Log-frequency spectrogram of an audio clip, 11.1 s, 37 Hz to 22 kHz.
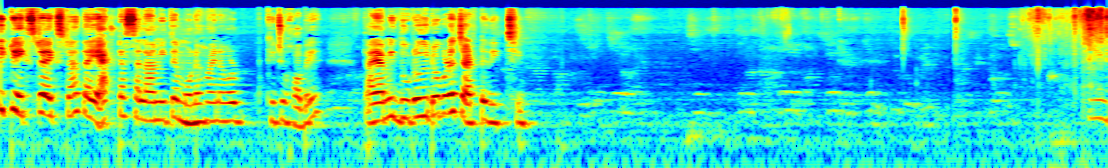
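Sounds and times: plastic wrapper crinkling: 0:10.1 - 0:11.0.

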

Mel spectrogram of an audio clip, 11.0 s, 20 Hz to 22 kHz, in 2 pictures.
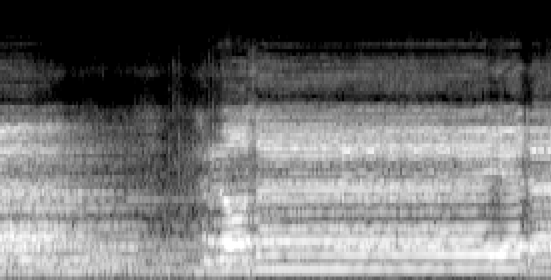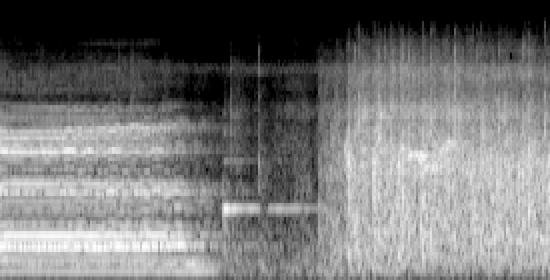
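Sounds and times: two men singing a folk song: 0:00.0 - 0:07.7.

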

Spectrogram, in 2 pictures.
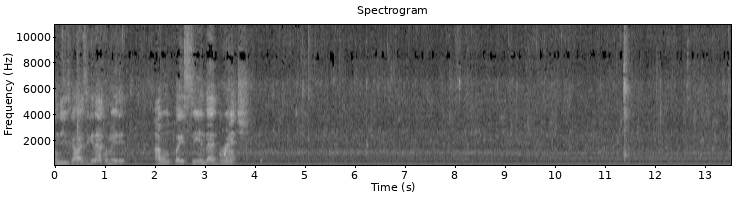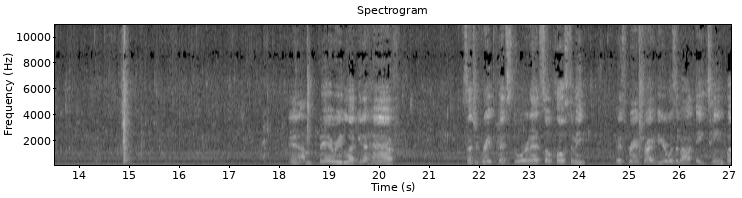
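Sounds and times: aquarium pumps humming: 0:00.0 - 0:27.0.

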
